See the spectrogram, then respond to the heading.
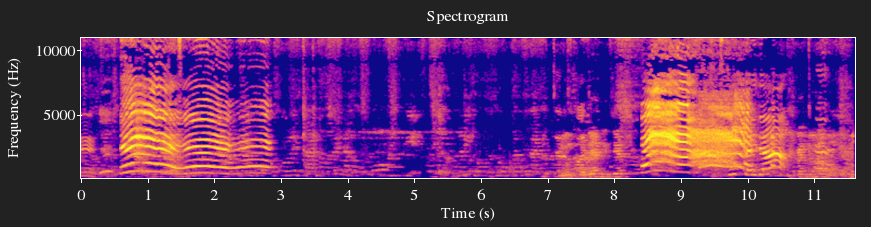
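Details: A baby girl cries loudly in high-pitched bursts around an injection, with quieter adult talk in between.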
